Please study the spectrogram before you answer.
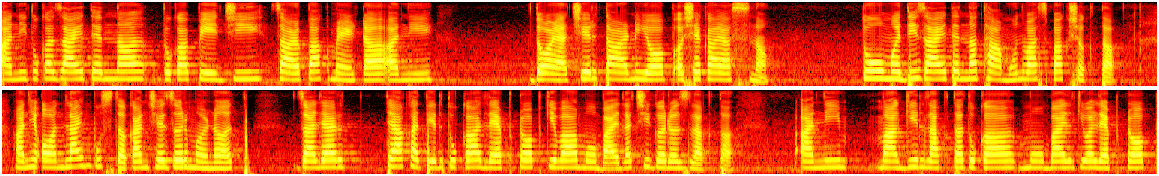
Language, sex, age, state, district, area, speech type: Goan Konkani, female, 18-30, Goa, Tiswadi, rural, spontaneous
